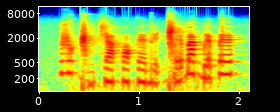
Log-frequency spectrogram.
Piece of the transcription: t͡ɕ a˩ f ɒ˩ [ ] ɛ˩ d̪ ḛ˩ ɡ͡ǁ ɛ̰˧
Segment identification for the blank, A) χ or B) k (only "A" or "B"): B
